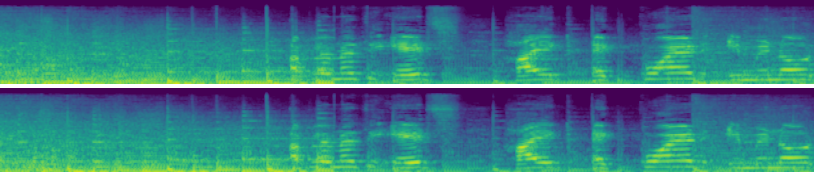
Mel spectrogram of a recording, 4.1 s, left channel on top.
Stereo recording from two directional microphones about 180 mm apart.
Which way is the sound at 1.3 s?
Centre (ahead or behind).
